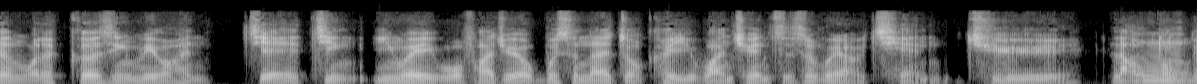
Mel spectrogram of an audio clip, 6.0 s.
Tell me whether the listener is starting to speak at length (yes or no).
yes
